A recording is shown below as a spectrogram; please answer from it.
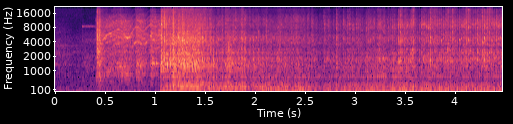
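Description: A modified Corvette ZR1 with long tube headers and an X-pipe cranks briefly, then fires up loudly and settles into a deep, rumbling idle with a few surges of revving, close by.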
